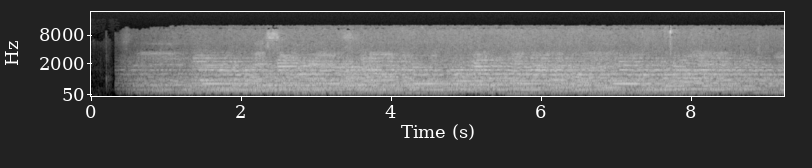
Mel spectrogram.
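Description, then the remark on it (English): Church bells in France, including Paris, peal continuously, several bells overlapping in a dense, ringing wash that swells in within the first second and stays loud and sustained throughout, with no voices. “From village churches to Saint-Sulpice in Paris, the sound of bells was everywhere.”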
